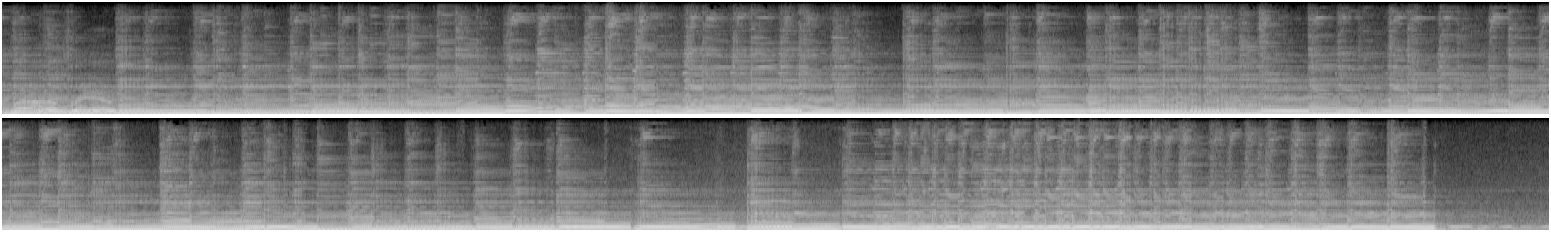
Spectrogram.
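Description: Acoustic guitar strummed steadily, stopping right at the end as the song finishes.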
